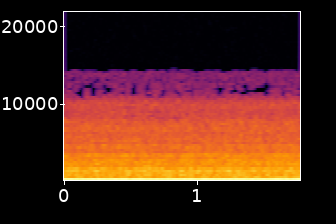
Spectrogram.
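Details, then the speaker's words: BMW E46 wagon idling just after work on a seized O2 sensor, with the car ready to start. Steady low rumble with no extra exhaust leak heard; owner says it might still be leaking but it is not loud. "now i got the car ready to start let's see how bad this sounds i mean i can't hear any extra exhaust leak"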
